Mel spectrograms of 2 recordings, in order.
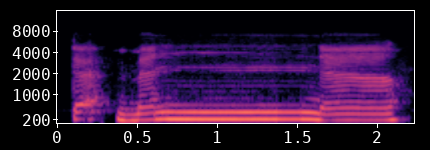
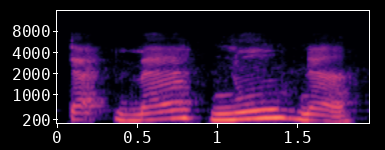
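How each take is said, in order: First: The two n sounds merge into one doubled n. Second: Two separate n sounds are pronounced in sequence. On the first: "it's become easier way" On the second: "noon dhamma followed by noon fatha"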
